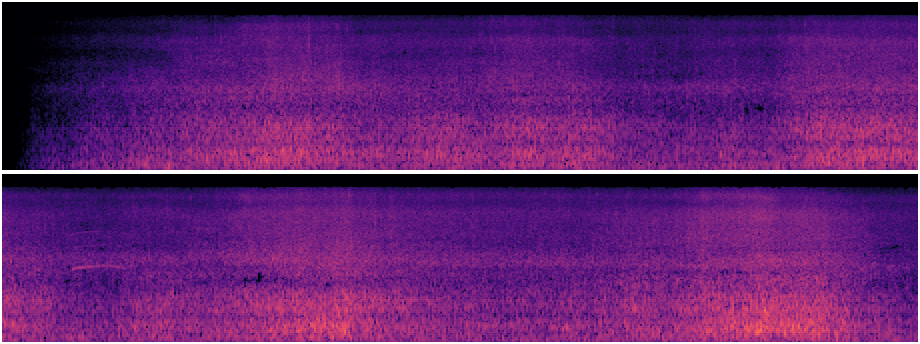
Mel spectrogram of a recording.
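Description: Waves breaking and washing onto a beach, swelling and falling away every few seconds, with wind buffeting the microphone. The sound fades in during the first second.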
